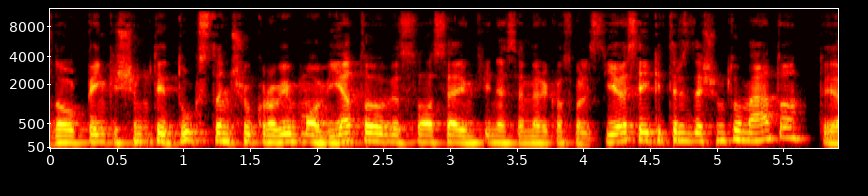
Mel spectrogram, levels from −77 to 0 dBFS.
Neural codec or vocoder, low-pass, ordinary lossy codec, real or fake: vocoder, 48 kHz, 128 mel bands, Vocos; 10.8 kHz; MP3, 48 kbps; fake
